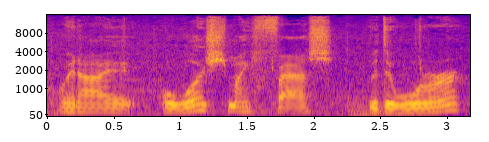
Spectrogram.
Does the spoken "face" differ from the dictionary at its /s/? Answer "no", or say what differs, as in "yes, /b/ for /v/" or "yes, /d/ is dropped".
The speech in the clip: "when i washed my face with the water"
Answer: yes, /ʃ/ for /s/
